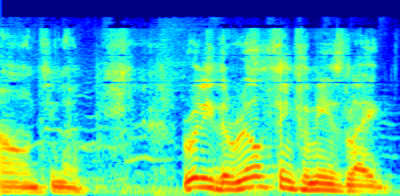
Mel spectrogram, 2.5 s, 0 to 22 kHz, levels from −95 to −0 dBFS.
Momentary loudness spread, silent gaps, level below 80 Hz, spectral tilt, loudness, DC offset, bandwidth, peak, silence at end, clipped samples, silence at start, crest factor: 14 LU; none; -46 dBFS; -6 dB/octave; -18 LUFS; under 0.1%; 15 kHz; -6 dBFS; 0.05 s; under 0.1%; 0 s; 12 dB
